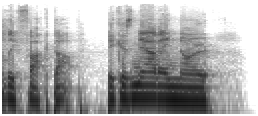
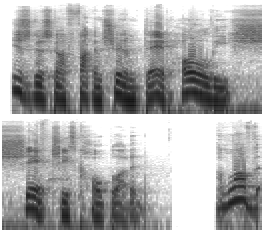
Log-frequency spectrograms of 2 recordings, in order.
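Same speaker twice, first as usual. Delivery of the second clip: ordinary talk, nothing marked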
